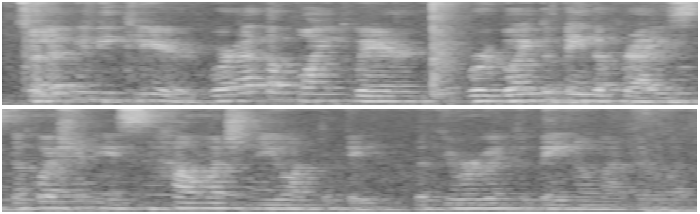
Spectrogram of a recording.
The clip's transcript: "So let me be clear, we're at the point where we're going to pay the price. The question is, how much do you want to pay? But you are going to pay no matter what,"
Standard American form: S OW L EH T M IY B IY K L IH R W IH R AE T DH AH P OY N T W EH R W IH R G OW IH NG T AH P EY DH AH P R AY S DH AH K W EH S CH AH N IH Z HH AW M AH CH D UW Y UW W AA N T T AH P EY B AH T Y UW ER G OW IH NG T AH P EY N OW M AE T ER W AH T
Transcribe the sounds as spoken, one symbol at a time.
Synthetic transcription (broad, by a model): S OW L EH T M IY B IY K L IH R W IH R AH T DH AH P OY N T W EH R W IH R G OW IH NG T AH P EY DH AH P R AY S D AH K W EH S CH AH N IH S HH AW M AH CH D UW Y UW W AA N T T AH P EY B AH T Y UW ER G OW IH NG T AH P EY N OW M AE T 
